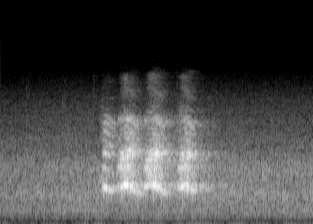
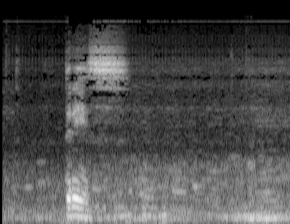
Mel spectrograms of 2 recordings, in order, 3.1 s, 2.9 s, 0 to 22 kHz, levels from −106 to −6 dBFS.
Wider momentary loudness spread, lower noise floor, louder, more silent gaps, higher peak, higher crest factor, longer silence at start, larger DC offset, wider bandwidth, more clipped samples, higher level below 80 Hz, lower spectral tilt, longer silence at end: second, 12 LU vs 22 LU; about the same, -46 dBFS vs -45 dBFS; first, -18 LUFS vs -22 LUFS; neither; first, 0 dBFS vs -6 dBFS; about the same, 22 dB vs 20 dB; first, 1 s vs 0.05 s; neither; second, 4.5 kHz vs 14 kHz; neither; second, -74 dBFS vs -50 dBFS; second, -1.5 dB/octave vs -4 dB/octave; first, 1 s vs 0 s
